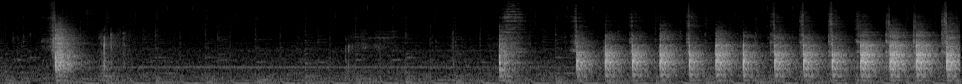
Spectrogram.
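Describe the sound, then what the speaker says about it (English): A knife cutting paprika on a cutting board: a couple of separate knocks first, then a fast, even run of about a dozen sharp chops close to the microphone, with a faint tonal hum in between. "And now I'm cutting paprika"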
